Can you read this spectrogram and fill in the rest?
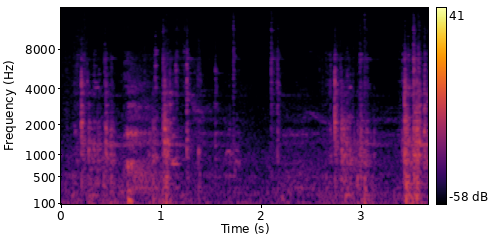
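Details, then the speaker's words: Garden swing in use after replacing the loose bolt that was moving and clunking; only soft ticks and creaks with no heavy clunk, though the other side's bolt is still moving slightly. "it's not clunking like the other one was but it is moving"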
